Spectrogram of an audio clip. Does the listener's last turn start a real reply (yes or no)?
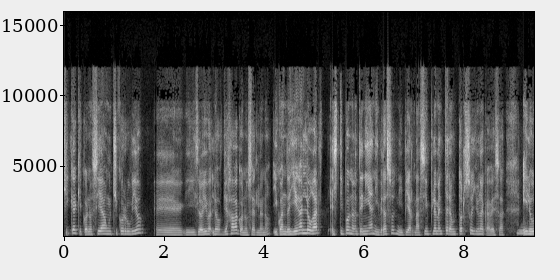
no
